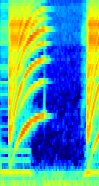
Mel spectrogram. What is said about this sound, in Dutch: je activeert de SOS-noodmelding door vijf keer op de aan- en uitknop te drukken. Op dat moment gaat er een alarm af. Nou ja, je hoorde het al even. Dat klinkt zo.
